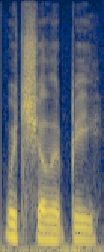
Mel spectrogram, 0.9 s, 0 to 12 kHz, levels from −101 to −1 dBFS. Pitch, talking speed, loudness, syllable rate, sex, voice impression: 115 Hz, 275 wpm, -15 LUFS, 5.3 syllables/s, male, very masculine, very adult-like, old, thick, relaxed, slightly weak, slightly dark, soft, muffled, slightly halting, raspy, cool, intellectual, sincere, very calm, very mature, friendly, reassuring, unique, elegant, slightly wild, slightly sweet, slightly lively, very kind, very modest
